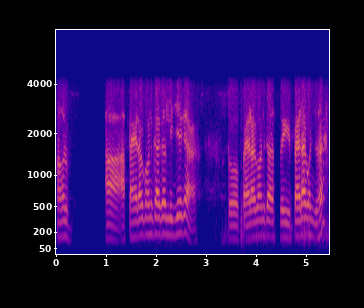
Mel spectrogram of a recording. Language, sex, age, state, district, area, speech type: Hindi, male, 18-30, Bihar, Vaishali, rural, conversation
